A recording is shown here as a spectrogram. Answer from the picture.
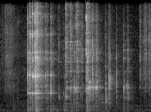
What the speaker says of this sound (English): The brush is really scrubbing.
